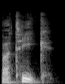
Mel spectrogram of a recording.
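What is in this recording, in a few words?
"batik", British English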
